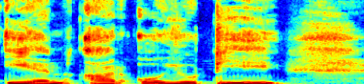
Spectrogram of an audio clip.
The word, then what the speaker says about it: en route: ऑन रूट, नोटिस this word ENROUTE, इट इज pronounced as en route.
